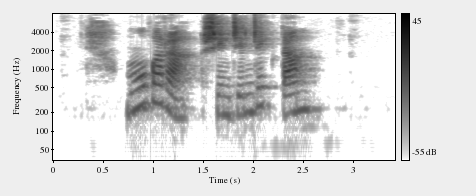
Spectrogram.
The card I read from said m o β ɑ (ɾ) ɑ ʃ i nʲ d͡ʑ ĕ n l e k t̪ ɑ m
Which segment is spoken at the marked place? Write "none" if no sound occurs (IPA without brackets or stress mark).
ɾ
